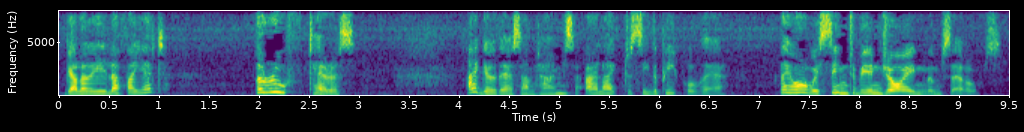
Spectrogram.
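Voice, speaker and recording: An actress with a British accent playing a wistful, enigmatic married woman in a 1970s radio drama, musing with soft intensity. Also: a little high, sing-song, a little slow. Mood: gentle, curious. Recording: noisy 1970s radio broadcast recording.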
